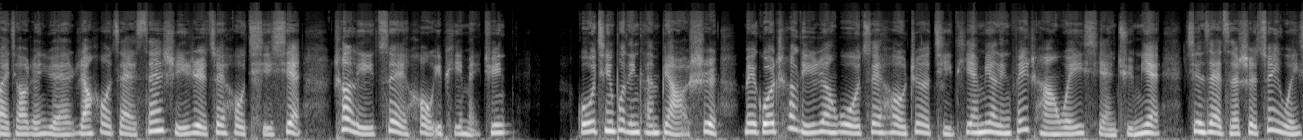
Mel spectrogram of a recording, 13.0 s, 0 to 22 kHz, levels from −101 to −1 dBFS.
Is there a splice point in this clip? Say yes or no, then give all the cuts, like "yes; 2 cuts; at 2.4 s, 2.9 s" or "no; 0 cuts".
no; 0 cuts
